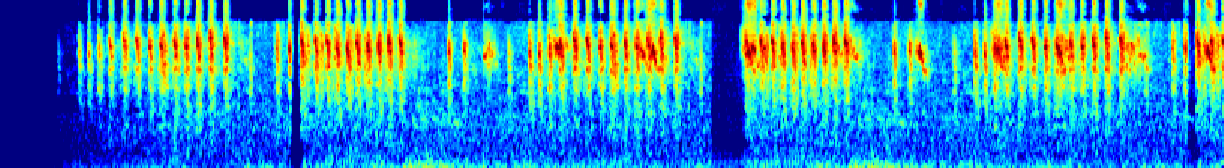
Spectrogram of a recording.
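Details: Eurasian tree sparrow calls used as a lure: loud, dense, rapid high chirping in bursts of one to two seconds, separated by brief breaks. It sounds like a busy, harsh chatter of sparrow notes.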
